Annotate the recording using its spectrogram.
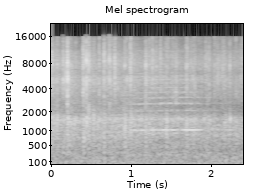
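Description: Scattered hand clapping from a small outdoor audience, a run of quick sharp claps over steady street background noise.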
